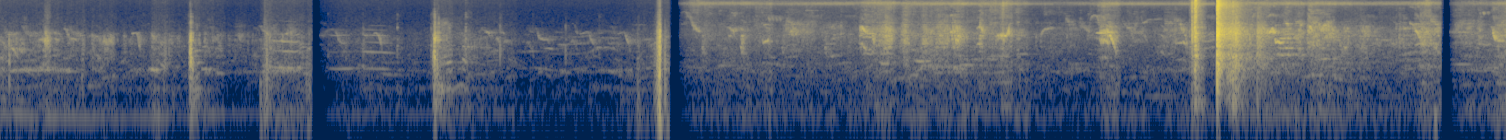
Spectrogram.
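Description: A homemade bamboo bow shooting an arrow: two sharp cracks close together near the end, the string's release and snap, much louder than anything else. Before it come a few isolated clicks, and bird chirping runs through the second half.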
